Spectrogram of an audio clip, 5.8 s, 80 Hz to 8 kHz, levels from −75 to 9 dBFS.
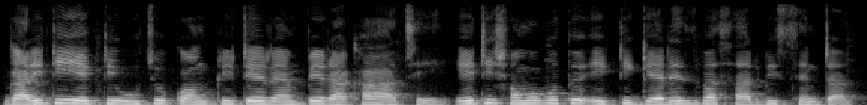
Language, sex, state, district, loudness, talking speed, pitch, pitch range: Bengali, female, West Bengal, Alipurduar, -14 LUFS, 155 wpm, 215 Hz, 200-225 Hz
